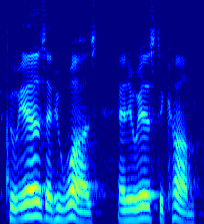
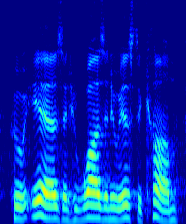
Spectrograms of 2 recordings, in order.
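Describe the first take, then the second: No difference in how they are said.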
